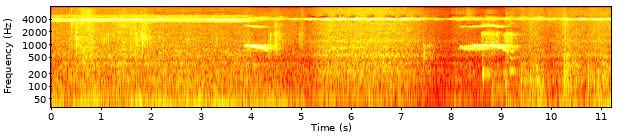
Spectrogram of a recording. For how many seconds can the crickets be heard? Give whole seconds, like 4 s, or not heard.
11 s.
